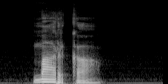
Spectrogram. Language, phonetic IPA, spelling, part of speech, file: Polish, [ˈmarka], marka, noun, Pl-marka.ogg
